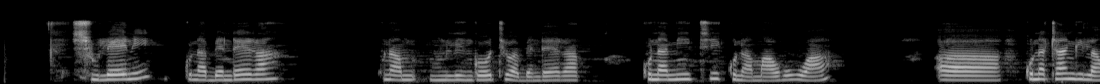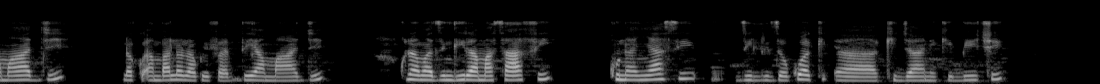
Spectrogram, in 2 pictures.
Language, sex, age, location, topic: Swahili, female, 18-24, Kisii, education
